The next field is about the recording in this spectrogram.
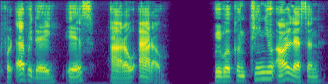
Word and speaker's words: araw-araw: For example, araw-araw, araw-araw, araw-araw. Araw-araw is spelled as A R A W hyphen A R A W.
